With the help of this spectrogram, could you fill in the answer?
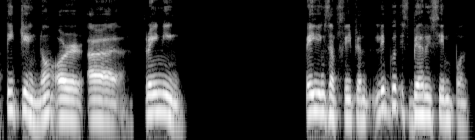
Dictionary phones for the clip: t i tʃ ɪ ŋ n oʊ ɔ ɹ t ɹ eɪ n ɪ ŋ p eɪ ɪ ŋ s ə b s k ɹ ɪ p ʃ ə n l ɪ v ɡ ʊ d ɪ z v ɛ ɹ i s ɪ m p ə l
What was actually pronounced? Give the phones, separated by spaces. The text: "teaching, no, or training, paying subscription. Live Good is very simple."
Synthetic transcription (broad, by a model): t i tʃ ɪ ŋ n oʊ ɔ ɹ t ɹ eɪ n ɪ ŋ p eɪ ɪ ŋ s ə b s k ɹ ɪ p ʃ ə n l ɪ b ɡ ʊ d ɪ s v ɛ ɹ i s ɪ m p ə l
